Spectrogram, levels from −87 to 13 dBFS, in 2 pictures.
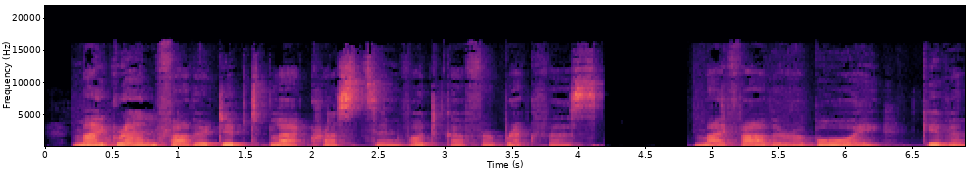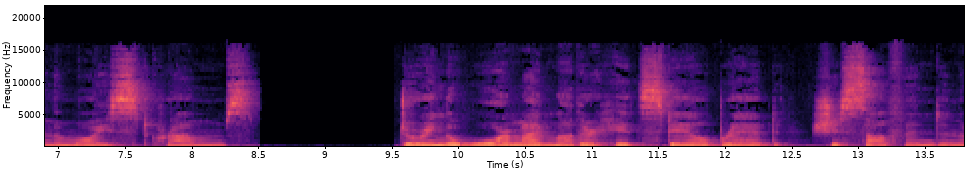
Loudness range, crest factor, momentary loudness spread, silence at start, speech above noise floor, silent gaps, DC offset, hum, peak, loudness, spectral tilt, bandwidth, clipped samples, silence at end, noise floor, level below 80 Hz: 5 LU; 18 dB; 11 LU; 0.2 s; 60 dB; none; under 0.1%; none; -2 dBFS; -19 LUFS; -4 dB/octave; 16.5 kHz; under 0.1%; 0 s; -79 dBFS; -46 dBFS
